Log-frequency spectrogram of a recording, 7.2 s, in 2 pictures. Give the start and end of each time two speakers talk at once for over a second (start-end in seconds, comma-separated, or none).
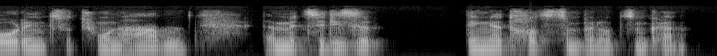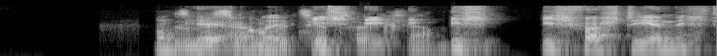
4.4-5.9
